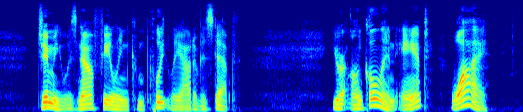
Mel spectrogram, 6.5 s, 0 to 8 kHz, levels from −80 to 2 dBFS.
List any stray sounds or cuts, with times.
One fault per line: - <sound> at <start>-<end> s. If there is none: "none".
none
